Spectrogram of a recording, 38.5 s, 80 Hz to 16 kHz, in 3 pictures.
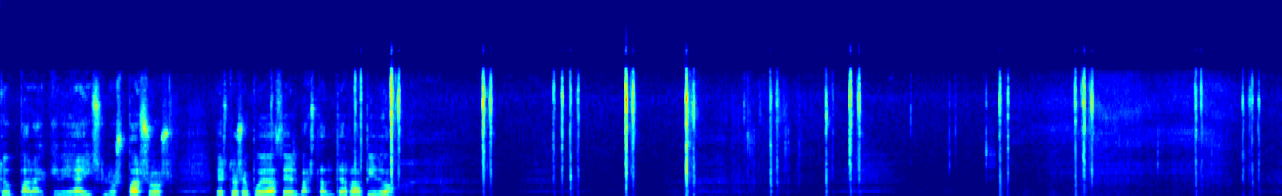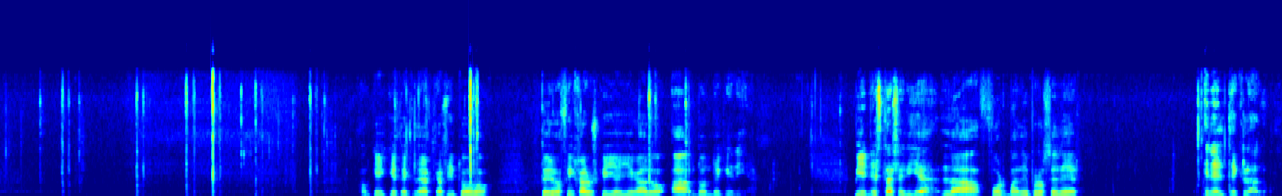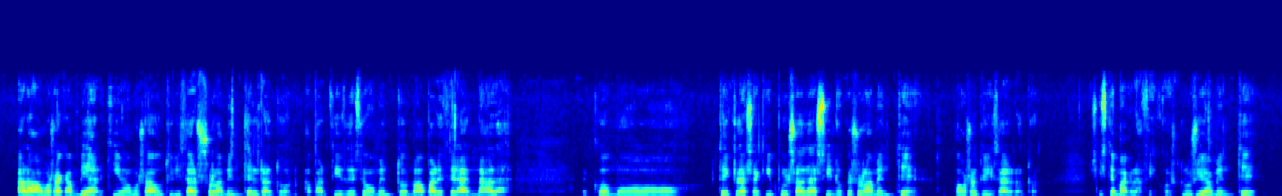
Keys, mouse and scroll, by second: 0.6 l, 1.0 e, 3.9 Tab, 5.0 Tab, 5.5 s, 5.9 Tab, 6.1 space, 7.6 shift+7, 8.0 shift+u, 8.6 Tab, 9.4 s, 9.7 h, 11.0 Tab, 11.5-15.2 typing, 17.1 shift+i, 17.3 shift+Tab, 18.5 Return.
